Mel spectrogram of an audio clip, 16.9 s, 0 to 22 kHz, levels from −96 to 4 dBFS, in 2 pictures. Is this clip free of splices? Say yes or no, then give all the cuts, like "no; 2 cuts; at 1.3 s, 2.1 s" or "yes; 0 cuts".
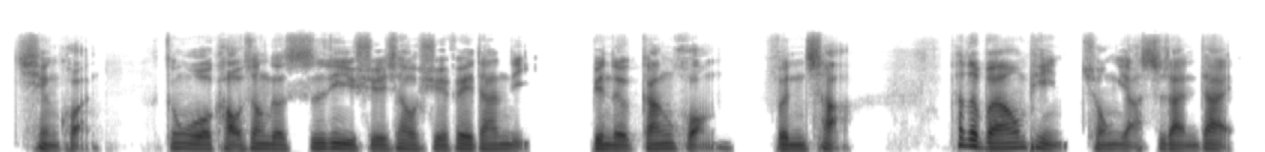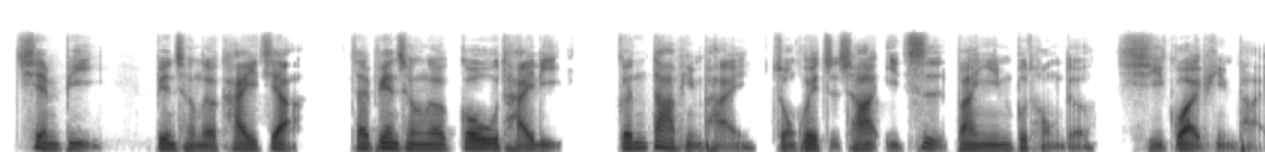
yes; 0 cuts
